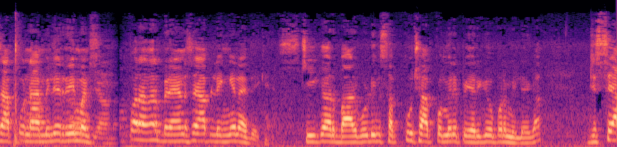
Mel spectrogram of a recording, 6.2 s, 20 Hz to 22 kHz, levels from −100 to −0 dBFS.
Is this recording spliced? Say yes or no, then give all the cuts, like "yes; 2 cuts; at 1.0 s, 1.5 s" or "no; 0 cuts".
yes; 1 cut; at 1.3 s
